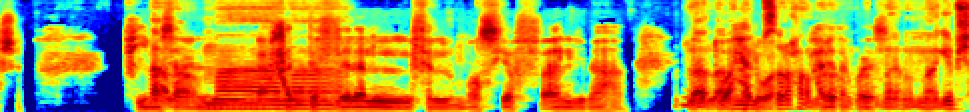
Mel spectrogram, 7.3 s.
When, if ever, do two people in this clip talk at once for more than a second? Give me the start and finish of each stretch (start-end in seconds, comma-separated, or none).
1.1-2.6, 5.2-6.7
